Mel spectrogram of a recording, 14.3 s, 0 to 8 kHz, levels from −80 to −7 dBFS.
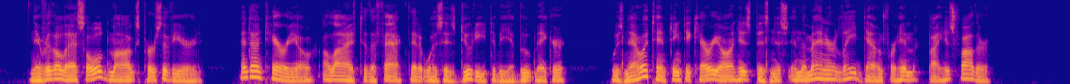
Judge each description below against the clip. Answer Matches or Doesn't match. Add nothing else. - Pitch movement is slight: Doesn't match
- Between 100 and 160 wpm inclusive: Matches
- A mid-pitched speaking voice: Doesn't match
